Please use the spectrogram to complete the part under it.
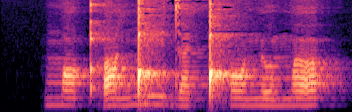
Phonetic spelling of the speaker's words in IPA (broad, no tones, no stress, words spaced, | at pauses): mɔqʼæŋ͡ǃidæ ǃʰɔnʊmʌ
